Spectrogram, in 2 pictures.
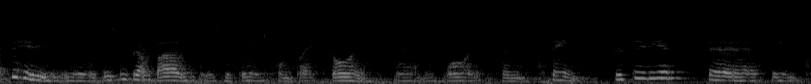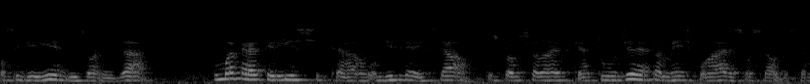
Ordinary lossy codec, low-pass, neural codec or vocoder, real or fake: none; 5.4 kHz; codec, 16 kHz, 2 kbps, FunCodec, trained on LibriTTS, 25 frames a second; fake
